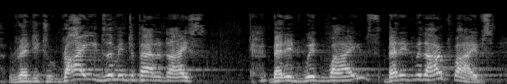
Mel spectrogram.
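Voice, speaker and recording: High-voiced, florid, bookish gravedigger. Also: male voice. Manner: florid, rambling, self-amused. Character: bookish, loquacious comic male gravedigger. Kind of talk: radio drama acting.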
